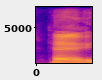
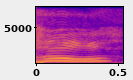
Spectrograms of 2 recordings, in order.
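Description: First: The voice is low and deep. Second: The voice is light and sweet. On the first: The speaker is busy and not in the mood. "sometimes the voice be deeper" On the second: Everything is fine and the speaker is happy. "if everything cool"

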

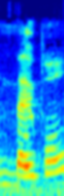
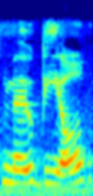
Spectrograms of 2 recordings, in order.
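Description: First: It is said like the phone word. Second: It is not said like the phone word. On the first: This is how the word for a phone is said. The speaker calls it wrong. "not mobile, like mobile phone" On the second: This is the local way to say the city's name. The speaker calls it right. "it is pronounced Mobile"

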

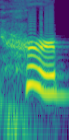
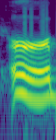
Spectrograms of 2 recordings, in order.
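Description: First: The word starts with an audible h sound. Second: The word starts with a vowel, no h sound. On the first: This is how the British say it. "we say herb because there's a fucking H on it" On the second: This is how Americans say it. "You say herb"

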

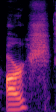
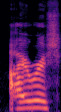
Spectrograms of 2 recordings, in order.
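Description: First: The word is squeezed into one short syllable. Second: The word is said with two full syllables.

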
